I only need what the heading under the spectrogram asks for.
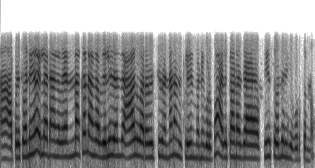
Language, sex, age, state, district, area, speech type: Tamil, female, 30-45, Tamil Nadu, Nagapattinam, urban, conversation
